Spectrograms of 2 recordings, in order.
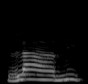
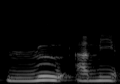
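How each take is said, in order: First: The article's L is joined onto the noun. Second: The article is a separate syllable before the noun. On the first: The speaker calls it right. "we would just say l'ami" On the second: The speaker calls it wrong. "we don't say le ami"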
